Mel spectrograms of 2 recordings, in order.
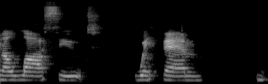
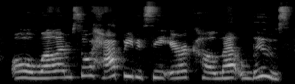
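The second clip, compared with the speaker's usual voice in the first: higher, sugary mock sympathy; mocking Kyle; 5 semitones higher, 3 dB quieter than usual. Fan mocking Kyle's sudden concern for Erica, sugary and high. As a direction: parody a fake-sweet socialite.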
